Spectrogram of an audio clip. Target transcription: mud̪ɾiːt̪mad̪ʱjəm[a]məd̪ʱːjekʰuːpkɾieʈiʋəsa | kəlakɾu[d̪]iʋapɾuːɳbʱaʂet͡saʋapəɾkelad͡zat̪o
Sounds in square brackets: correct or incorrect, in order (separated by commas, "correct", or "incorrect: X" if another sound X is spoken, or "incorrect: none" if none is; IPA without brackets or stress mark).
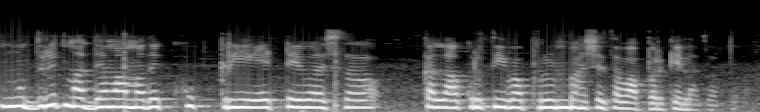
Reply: correct, incorrect: t̪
